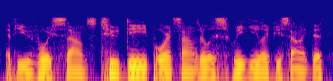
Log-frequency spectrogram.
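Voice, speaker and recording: A man's voice: lowish voice, fairly even intonation, fast talker, no room sound. A man hosting his own podcast, rambling and self-mocking in a loose monologue. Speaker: podcast host. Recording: dull lo-fi home recording.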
